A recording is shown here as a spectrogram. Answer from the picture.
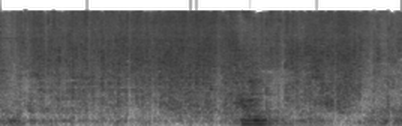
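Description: Clear plastic wrapping crinkling and rustling as a bouquet of artificial flowers is unwrapped by hand, with a brief low bump about two and a half seconds in.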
